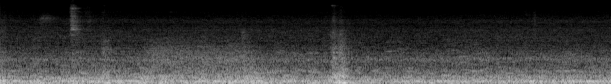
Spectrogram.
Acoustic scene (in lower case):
subway train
